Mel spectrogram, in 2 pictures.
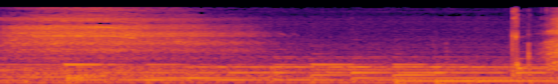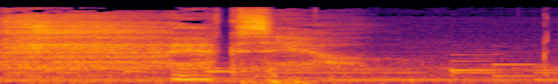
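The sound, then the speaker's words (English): A deep breath drawn in and then let out, heard as a soft, airy rush of inhalation and a breathy exhale over quiet, steady background music. “So with me, breath number one, breathe in and exhale. And again, breathe in.”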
